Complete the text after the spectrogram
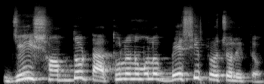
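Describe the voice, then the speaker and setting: A man's voice: extremely high pitch, animated, normal speed, a little mellow. A man teaching a live online grammar class, repeating each point and checking in with students by name.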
